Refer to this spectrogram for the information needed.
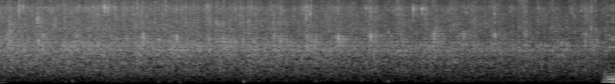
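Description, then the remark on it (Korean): Sustained applause from a large church audience encouraging the high school seniors and next-generation pastors who led the worship singing, a dense, even wash of many hands clapping at steady loudness for about six seconds, with no voices over it. “우리 다음 세대를 위해서 다시 한번 큰 격려의 박수 부탁드립니다.”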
